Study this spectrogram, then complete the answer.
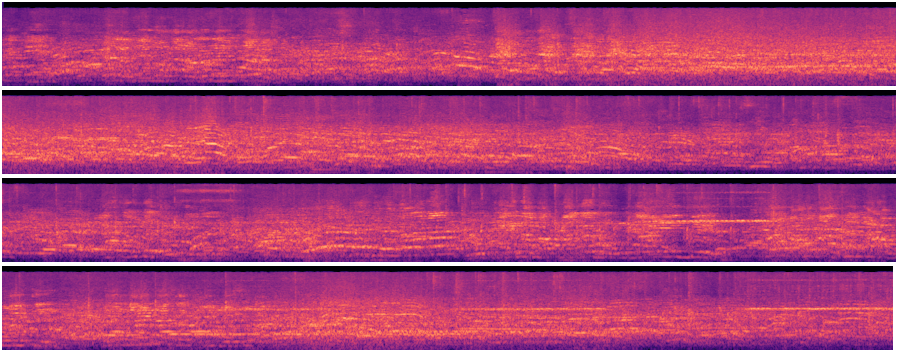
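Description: A man preaches loudly with animation through a microphone, in a large echoing hall.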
